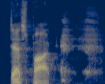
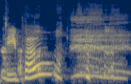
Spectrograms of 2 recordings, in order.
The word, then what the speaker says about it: despot: downfall of the Divine despot despot oh I would I literally would have pronounced it the way you did like Depot uh but even with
